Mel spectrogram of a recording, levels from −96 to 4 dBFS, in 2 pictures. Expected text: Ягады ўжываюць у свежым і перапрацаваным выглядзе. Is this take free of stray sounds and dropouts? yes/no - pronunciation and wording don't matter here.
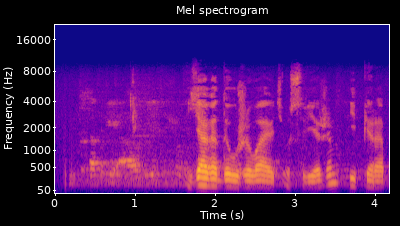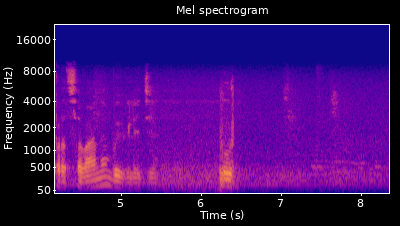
no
